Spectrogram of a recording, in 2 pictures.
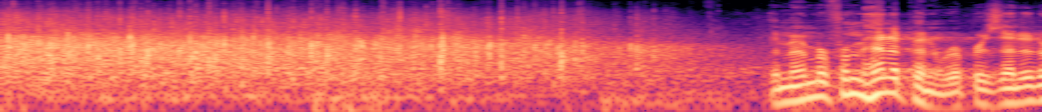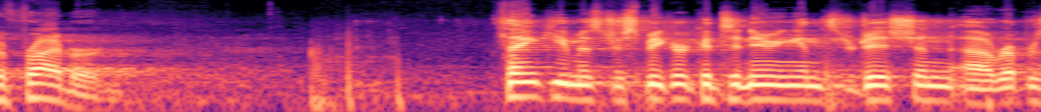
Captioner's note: clapping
